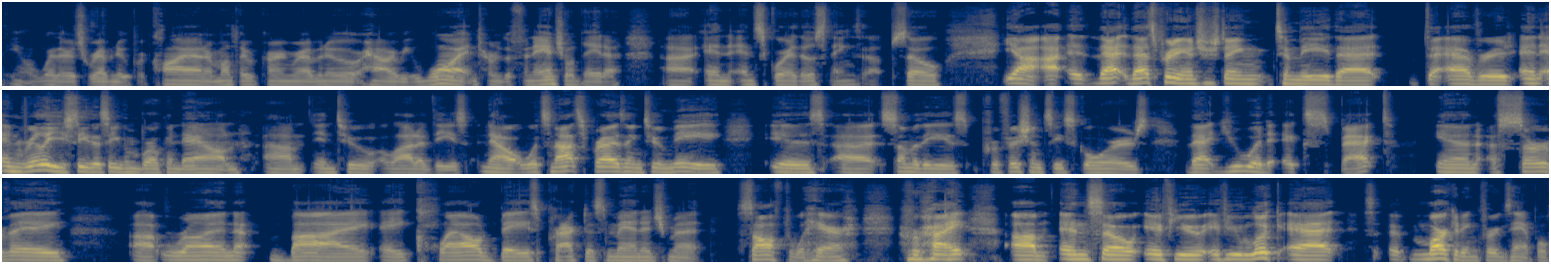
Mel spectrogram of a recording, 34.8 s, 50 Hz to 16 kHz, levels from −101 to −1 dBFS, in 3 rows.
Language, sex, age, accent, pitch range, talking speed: English, male, 30-49, American, 115-145 Hz, 165 wpm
